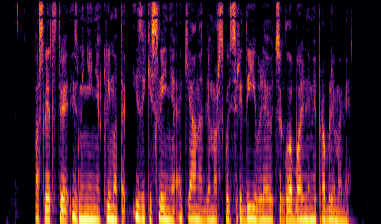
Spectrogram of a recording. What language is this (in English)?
Russian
